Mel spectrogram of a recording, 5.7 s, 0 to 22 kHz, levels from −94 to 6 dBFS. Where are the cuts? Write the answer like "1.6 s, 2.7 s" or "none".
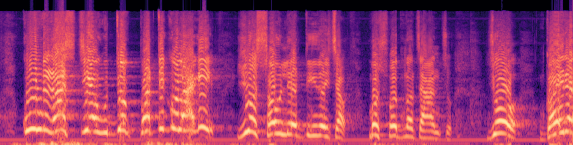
4.7 s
